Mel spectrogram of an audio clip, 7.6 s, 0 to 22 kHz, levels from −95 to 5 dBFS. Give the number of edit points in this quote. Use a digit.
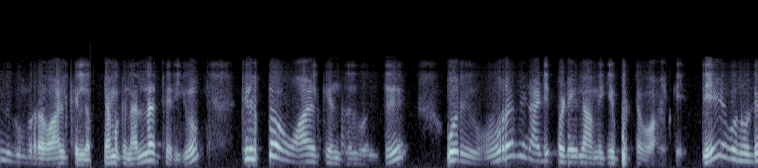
1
